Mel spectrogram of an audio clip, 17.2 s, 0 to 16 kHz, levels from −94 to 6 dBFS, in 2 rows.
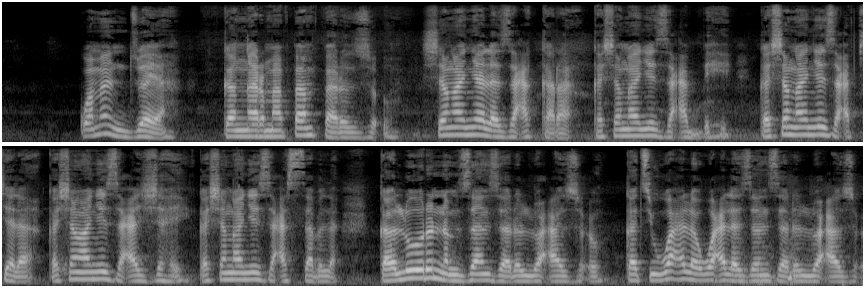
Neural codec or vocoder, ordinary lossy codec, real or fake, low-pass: none; AAC, 96 kbps; real; 14.4 kHz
